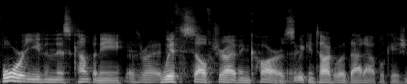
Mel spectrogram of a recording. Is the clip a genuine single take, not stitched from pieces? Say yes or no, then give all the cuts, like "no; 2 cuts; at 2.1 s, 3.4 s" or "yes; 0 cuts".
no; 1 cut; at 2.9 s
